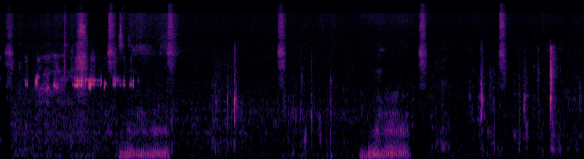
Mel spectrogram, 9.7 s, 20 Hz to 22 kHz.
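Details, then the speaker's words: Sleeping female dog snoring: deep rumbling snores, about two breaths heard, roughly 15 a minute. "You hear the dog snoring? Here's something. You got the dog? She's over here snoring. Solid logs,"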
